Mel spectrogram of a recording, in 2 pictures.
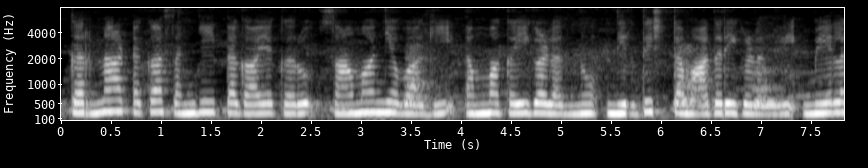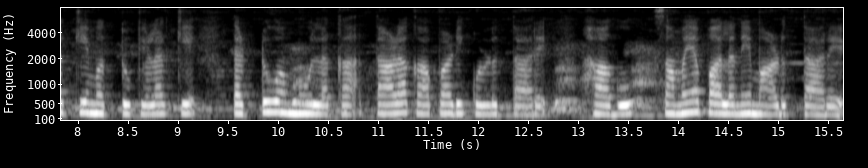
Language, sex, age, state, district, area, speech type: Kannada, female, 45-60, Karnataka, Chikkaballapur, rural, read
